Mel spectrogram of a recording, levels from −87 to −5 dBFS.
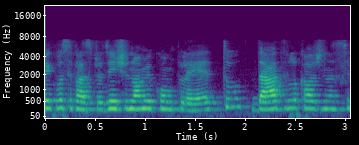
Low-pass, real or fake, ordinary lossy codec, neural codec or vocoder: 7.2 kHz; real; AAC, 32 kbps; none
